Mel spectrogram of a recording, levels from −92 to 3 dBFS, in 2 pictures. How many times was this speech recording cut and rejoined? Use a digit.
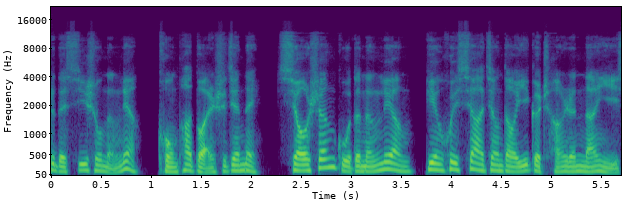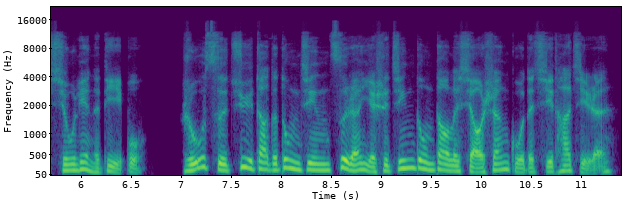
3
